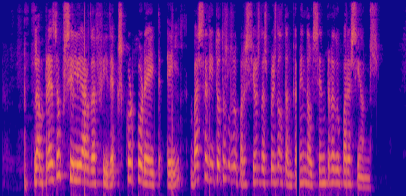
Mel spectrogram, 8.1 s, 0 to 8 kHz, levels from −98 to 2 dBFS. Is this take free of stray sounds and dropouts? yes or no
no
